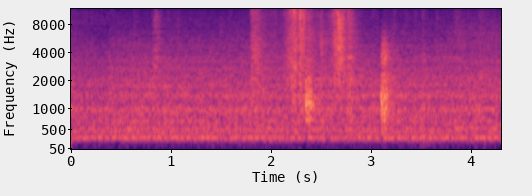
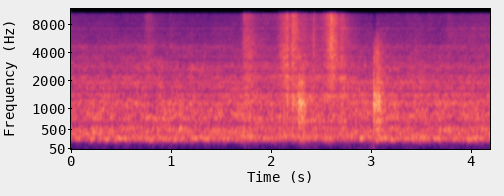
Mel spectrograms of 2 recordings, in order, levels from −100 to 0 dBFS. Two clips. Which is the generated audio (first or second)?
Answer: second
